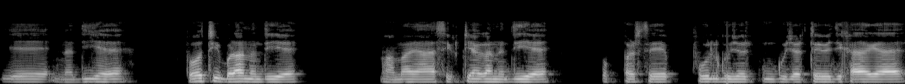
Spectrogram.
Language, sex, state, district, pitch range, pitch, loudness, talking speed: Hindi, male, Jharkhand, Jamtara, 120-125 Hz, 125 Hz, -21 LUFS, 160 wpm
